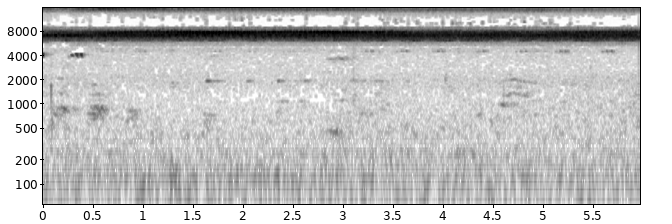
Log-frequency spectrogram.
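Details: Up-close crickets in Dobbs Ferry, New York, 1 August 2014, producing a constant high-pitched ringing trill, with a few faint short chirps and low rumble underneath.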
